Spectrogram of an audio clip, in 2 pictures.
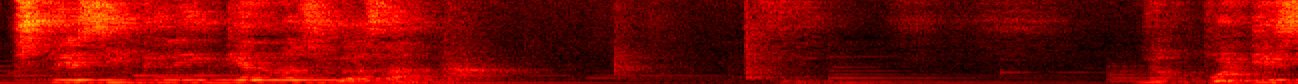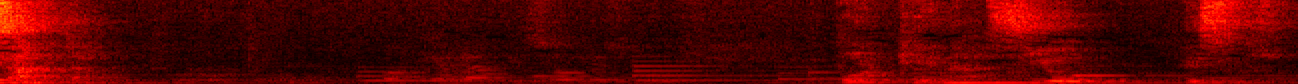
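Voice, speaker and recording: A man's voice: sits high, very animated, takes it slowly, long pauses, warm tone. A man preaching a sermon as pastor, talking conversationally and throwing rhetorical questions at his congregation. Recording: very echoey church hall from far off, faint music.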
